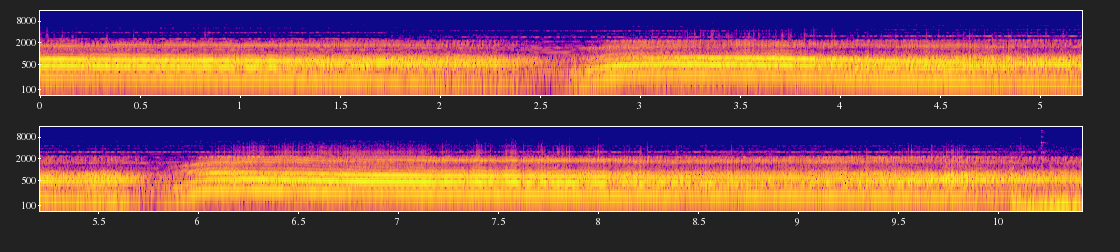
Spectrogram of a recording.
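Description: Film monster's roar: three long, loud roars, each sweeping up quickly and then sliding slowly down in pitch, with short breaks about two and a half and six seconds in.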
